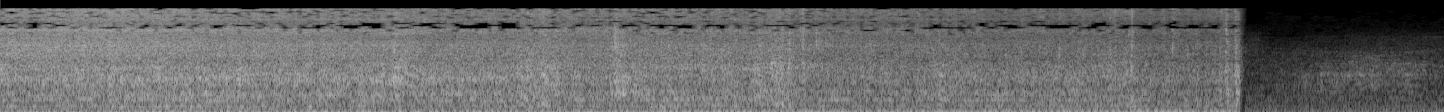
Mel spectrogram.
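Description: Wet concrete pours and slops from a chute.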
